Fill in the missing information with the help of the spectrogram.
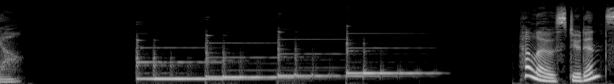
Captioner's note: chime bell rings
